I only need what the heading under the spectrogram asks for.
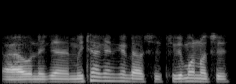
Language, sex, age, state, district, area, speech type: Odia, male, 18-30, Odisha, Kalahandi, rural, conversation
